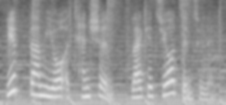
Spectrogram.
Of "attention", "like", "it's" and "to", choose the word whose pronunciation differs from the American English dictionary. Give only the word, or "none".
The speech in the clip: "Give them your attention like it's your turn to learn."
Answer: to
